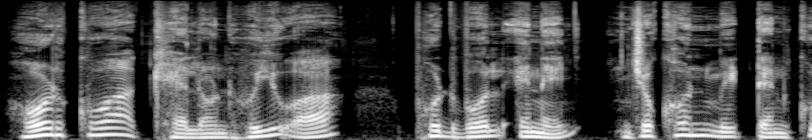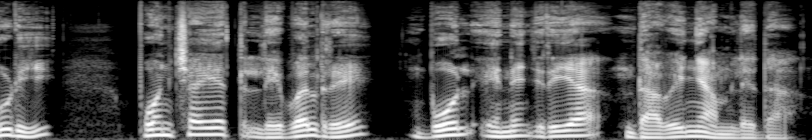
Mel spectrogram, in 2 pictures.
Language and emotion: Santali, neutral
